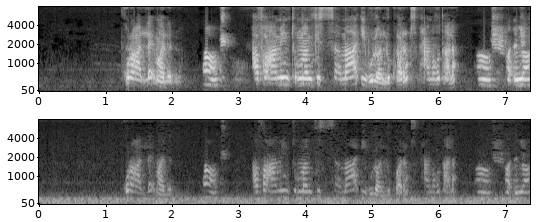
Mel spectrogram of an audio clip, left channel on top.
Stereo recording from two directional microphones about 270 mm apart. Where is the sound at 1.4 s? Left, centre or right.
Left.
